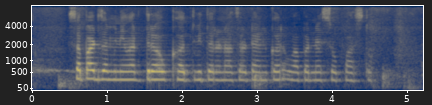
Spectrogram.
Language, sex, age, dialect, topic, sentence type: Marathi, female, 18-24, Standard Marathi, agriculture, statement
